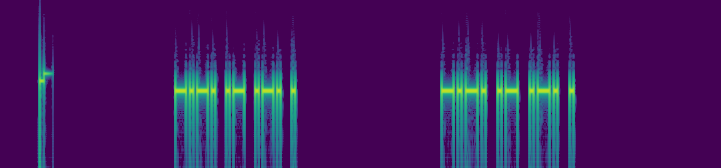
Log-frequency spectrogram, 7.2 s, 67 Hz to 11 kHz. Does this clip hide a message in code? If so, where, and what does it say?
Yes: Morse code from 1.7 to 5.7 s, heard as a keyed tone, about 31 wpm, 700 Hz. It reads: CARE CARE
